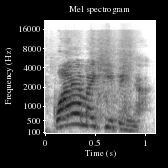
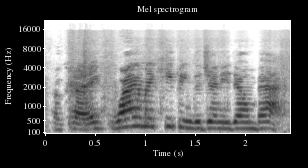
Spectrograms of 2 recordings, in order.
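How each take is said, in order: First: Higher, louder, incredulous self-question; why on earth am I keeping this; catching herself mid-sort, amazed; baffled at herself. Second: Said in the usual way. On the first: Real, not acted. Questioning her own clutter.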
